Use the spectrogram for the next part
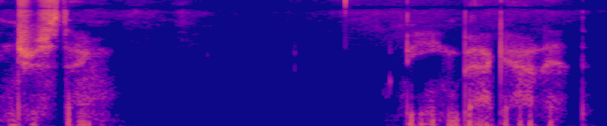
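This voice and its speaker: A man voicing a gentle, protective alpha werewolf boyfriend in an intimate ASMR roleplay, murmuring slowly and haltingly in a breathy, gravelly near-whisper. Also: lightly acted. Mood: calm, reflective. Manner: slow, halting, soothing murmur with pauses.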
